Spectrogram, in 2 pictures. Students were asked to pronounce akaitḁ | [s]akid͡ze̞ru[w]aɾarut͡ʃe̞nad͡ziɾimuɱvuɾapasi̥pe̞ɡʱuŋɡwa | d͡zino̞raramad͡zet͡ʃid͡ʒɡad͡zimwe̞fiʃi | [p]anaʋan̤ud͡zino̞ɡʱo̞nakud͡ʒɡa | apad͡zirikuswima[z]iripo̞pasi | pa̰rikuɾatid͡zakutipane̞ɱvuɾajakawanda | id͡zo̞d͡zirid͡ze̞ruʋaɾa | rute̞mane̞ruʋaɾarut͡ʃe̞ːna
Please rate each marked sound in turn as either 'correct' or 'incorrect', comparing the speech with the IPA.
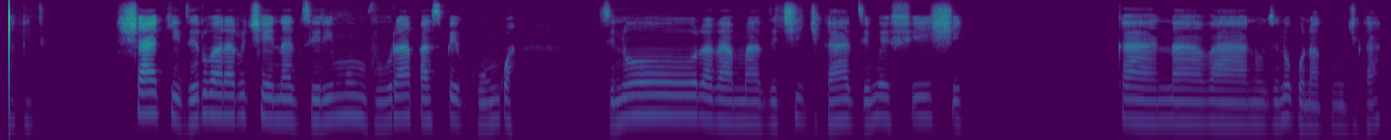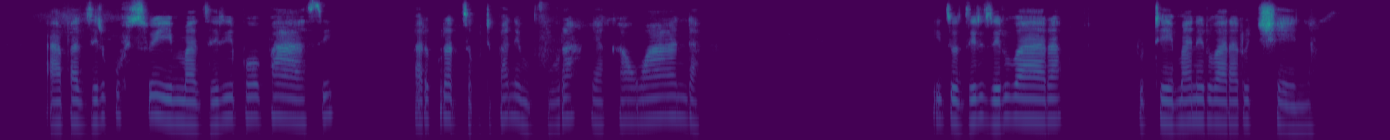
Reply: incorrect: ʃ, incorrect: ʋ, incorrect: k, incorrect: d͡z

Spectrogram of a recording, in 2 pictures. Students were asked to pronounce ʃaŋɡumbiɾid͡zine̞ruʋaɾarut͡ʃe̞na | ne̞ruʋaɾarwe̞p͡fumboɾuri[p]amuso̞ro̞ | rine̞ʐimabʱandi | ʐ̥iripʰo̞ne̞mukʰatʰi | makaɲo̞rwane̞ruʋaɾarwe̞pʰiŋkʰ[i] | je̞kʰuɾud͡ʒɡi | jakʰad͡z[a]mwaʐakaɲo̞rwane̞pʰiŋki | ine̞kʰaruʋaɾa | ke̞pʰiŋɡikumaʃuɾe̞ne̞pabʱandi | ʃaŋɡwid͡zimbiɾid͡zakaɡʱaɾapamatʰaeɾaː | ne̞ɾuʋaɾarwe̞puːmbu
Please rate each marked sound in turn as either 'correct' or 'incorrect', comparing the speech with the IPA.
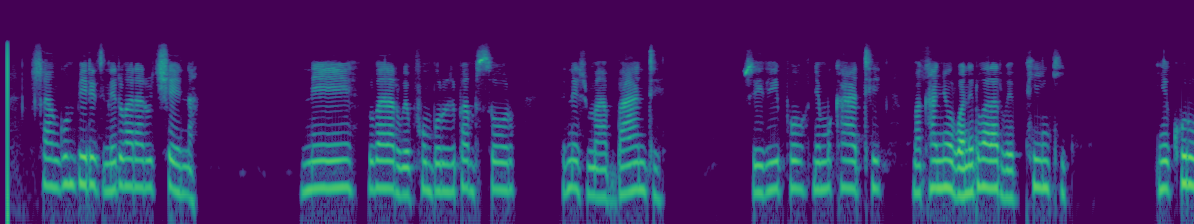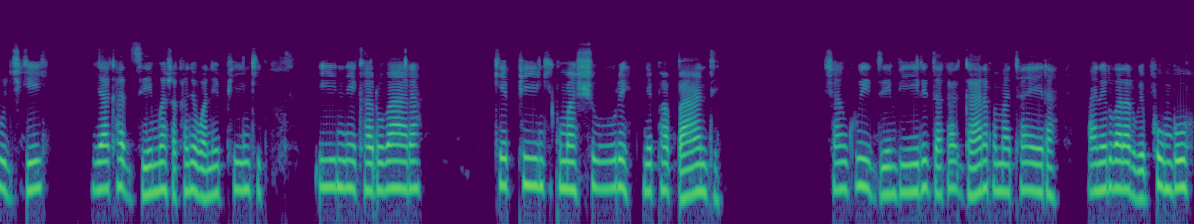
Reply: correct, correct, incorrect: i

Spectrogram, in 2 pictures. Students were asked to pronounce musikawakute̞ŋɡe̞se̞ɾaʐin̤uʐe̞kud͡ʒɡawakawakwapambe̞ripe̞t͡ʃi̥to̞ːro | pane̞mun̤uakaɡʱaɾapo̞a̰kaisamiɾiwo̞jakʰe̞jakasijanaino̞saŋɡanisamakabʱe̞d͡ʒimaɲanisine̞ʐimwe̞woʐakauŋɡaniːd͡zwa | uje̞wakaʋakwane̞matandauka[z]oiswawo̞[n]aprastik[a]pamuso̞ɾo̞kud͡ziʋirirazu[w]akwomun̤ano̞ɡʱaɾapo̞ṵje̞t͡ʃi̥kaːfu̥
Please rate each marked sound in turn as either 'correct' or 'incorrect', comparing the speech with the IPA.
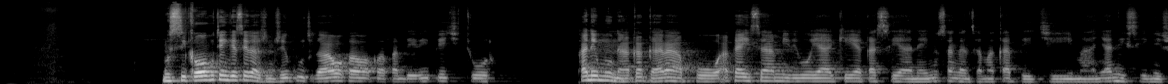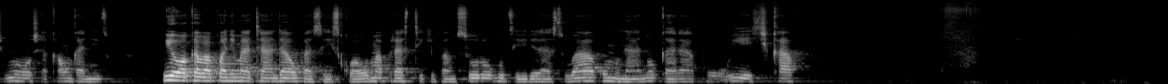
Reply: correct, incorrect: m, incorrect: i, incorrect: ʋ

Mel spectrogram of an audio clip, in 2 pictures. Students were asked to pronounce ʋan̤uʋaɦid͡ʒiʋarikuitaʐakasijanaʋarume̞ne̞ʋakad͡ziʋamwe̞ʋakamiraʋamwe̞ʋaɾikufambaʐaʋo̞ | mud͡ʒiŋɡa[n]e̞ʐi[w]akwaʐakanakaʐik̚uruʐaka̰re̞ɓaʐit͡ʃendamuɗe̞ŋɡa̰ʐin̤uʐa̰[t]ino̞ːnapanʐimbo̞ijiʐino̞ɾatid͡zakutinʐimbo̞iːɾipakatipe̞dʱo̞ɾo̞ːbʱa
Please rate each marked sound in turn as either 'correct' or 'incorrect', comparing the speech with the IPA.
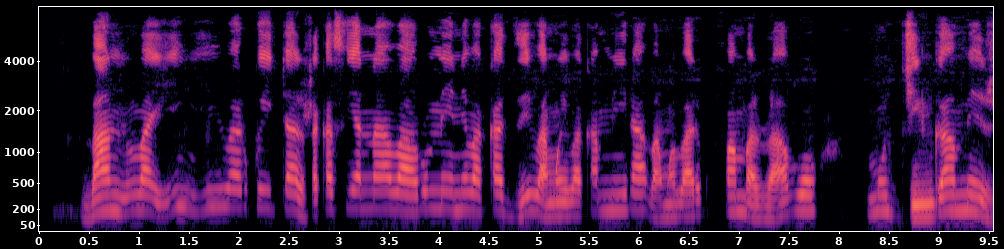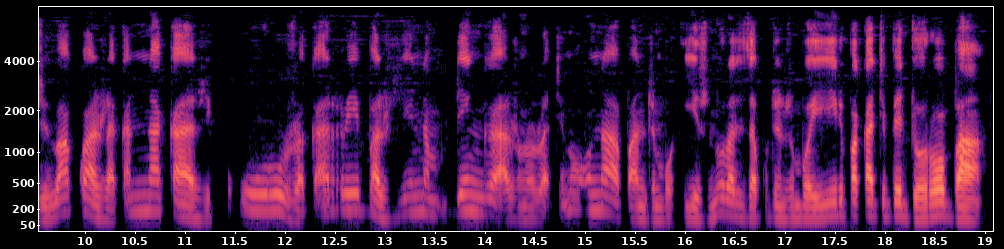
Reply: incorrect: m, incorrect: ʋ, correct

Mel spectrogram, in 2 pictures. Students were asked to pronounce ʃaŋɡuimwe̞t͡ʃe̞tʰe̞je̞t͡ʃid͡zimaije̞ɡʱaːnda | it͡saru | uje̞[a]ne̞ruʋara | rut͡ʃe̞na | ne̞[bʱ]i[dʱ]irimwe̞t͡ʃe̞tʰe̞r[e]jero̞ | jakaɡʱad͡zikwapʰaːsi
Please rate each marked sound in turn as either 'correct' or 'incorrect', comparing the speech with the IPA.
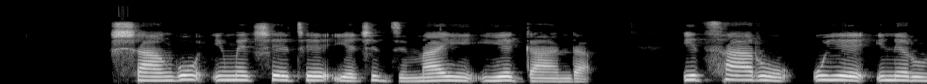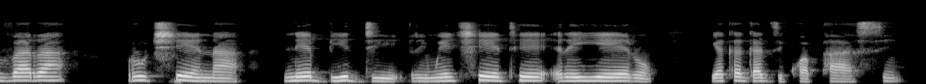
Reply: incorrect: i, correct, correct, correct

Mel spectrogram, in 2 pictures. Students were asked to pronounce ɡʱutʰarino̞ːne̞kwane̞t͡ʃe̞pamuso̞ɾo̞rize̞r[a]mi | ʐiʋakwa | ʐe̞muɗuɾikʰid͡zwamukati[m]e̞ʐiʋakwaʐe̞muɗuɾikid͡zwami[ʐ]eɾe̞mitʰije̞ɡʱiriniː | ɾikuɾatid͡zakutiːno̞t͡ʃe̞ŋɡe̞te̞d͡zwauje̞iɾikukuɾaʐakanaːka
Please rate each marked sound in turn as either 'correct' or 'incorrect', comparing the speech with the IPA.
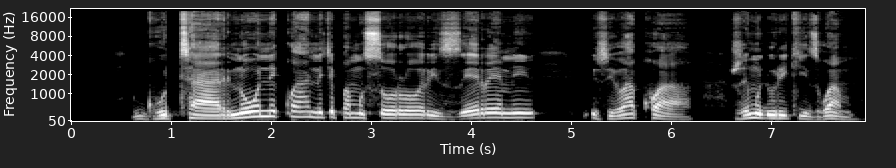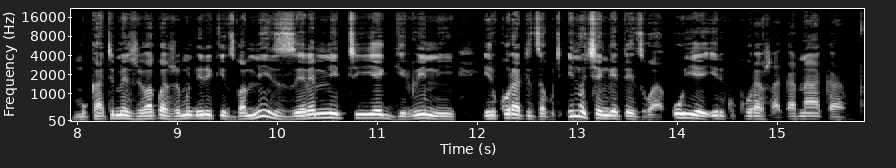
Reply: incorrect: e, correct, incorrect: z

